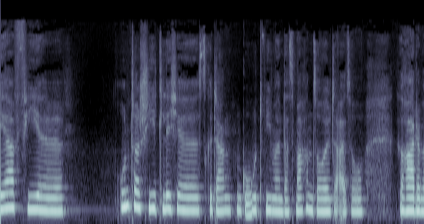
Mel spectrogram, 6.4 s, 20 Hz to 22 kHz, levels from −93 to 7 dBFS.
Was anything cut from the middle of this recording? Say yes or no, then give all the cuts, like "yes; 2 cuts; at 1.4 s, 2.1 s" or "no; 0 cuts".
no; 0 cuts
